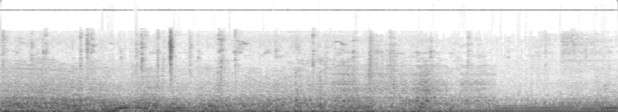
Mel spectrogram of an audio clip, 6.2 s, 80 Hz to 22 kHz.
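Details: R31 Nissan Skyline RB30 six-cylinder on a test drive after fitting a Holden VL Turbo ECU and brown-top injectors; ran cool. A deep, even, smooth rumble with no knocks or misses. Running fine, with more midrange pull.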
